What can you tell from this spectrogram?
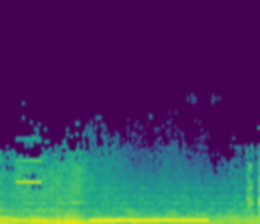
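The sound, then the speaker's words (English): A telephone, John Casey's phone, rings with a steady electronic tone that holds for about a second, set against a busy background of low hum and clutter, with no one speaking. “Pick up your phone, Casey.”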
